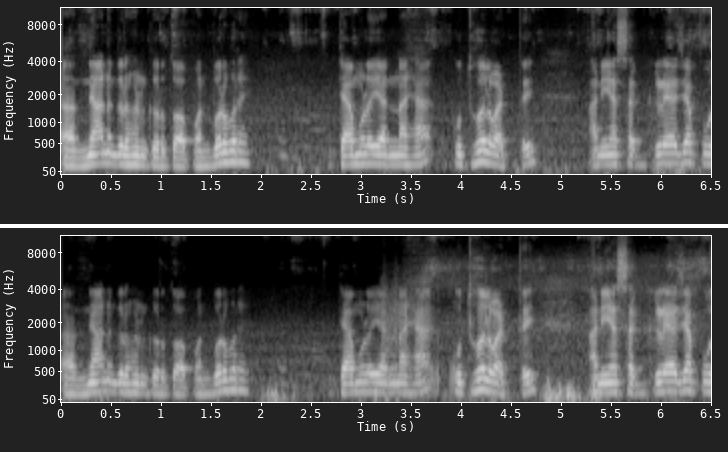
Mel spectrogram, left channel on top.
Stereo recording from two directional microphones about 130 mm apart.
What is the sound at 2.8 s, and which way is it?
Speech, 45° left (ahead or behind).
